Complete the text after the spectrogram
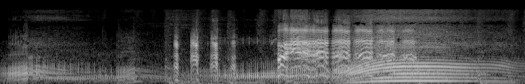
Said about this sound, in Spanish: Ay, Rorrito, está muy pedorra esa moto, ya, bájale.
